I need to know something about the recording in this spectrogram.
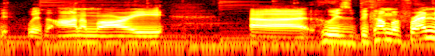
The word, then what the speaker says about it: Ana Mari: Yeah, well, I work with kids, and so I go Anamari, rhymes with calamari, and, what does a cow say?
